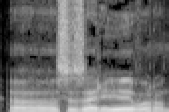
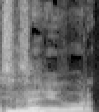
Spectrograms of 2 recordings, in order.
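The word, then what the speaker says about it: Cesária Évora: Ну, возьмем Сезарию Эвору, да, или Сезарию Эвору, как по-разному ставят ударение.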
